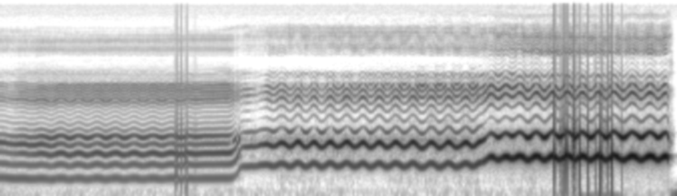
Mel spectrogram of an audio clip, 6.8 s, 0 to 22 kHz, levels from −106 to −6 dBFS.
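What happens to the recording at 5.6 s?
A gritty burst of crackle tears through the music from 5.53 to 6.21 s, with tiny hard-edged skips. This is processor overload crackle: the processor misses roughly twenty buffer deadlines over this stretch, each skipped buffer leaving a gap, which fits buffers of about 5 ms.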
